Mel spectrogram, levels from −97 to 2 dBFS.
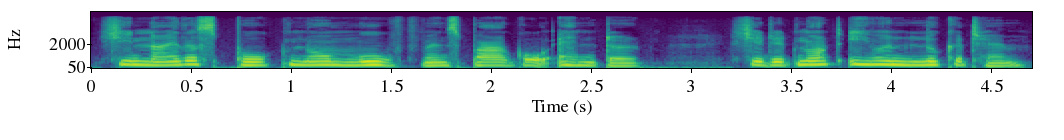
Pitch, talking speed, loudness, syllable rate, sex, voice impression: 170 Hz, 190 wpm, -17 LUFS, 5.3 syllables/s, female, feminine, slightly young, slightly adult-like, very thin, slightly relaxed, slightly weak, slightly dark, hard, clear, cute, intellectual, slightly refreshing, very sincere, very calm, friendly, reassuring, unique, elegant, slightly wild, sweet, slightly lively, kind, slightly modest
